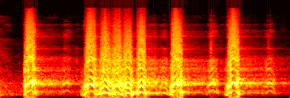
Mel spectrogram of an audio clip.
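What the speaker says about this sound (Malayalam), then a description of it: "അപ്പോൾ ഈ നായ്ക്കൾ കുരയ്ക്കുന്നതിന് ഒരു പ്രത്യേക ശബ്ദങ്ങളുണ്ട് ശബ്ദ വ്യത്യാസങ്ങളുണ്ടാവും" Several loud, close dog barks in quick bursts, a single bark followed by a rapid cluster, then two more spaced barks.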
